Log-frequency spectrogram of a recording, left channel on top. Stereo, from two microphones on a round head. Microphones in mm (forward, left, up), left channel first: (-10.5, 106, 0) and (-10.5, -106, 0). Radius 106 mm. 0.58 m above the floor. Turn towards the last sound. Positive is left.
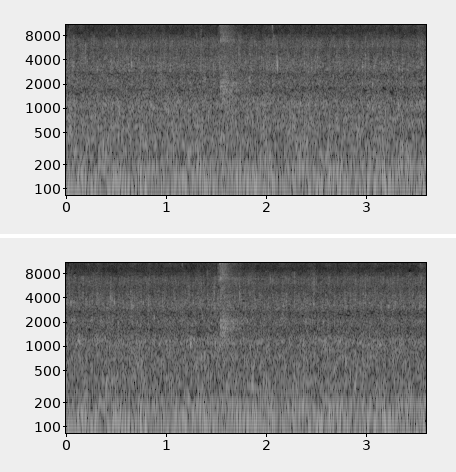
turn(degrees=-20)  # may be behind; listen again after turning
